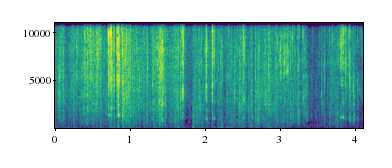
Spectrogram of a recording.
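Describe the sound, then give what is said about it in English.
Faint crinkling of a cheese curl bag being opened and eaten, with many irregular plastic rustles and small crackles that come in short clusters. “Let's eat some cheese curls for inspiration and brainstorm.”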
